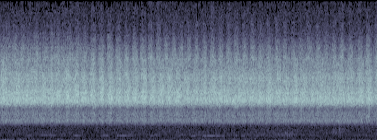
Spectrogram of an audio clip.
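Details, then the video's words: Cicadas in chorus on the heights of Bandol, by the Mediterranean in southern France: a constant shrill pulsing buzz, with a few faint short whistled notes, probably distant birds, in the first half. "accompagné par le champ des cigales"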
